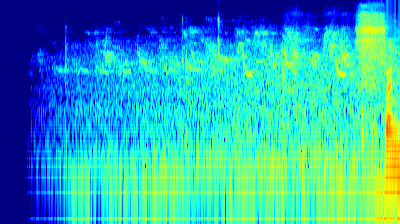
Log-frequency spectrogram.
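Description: Small birds chirping over a steady low outdoor background rumble, fading in from silence over the first second.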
